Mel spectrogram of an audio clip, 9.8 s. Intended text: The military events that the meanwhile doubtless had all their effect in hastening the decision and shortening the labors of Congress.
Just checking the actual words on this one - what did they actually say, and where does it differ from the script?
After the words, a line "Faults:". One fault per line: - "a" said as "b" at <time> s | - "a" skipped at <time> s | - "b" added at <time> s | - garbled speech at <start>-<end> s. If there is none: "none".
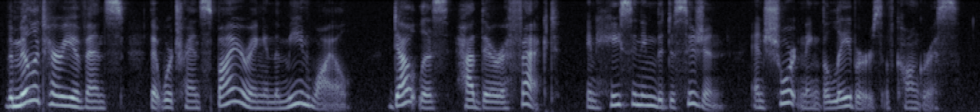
The military events that were transpiring in the meanwhile doubtless had their effect in hastening the decision and shortening the labors of Congress.
Faults:
- "were transpiring in" added at 1.6 s
- "all" skipped at 4.8 s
